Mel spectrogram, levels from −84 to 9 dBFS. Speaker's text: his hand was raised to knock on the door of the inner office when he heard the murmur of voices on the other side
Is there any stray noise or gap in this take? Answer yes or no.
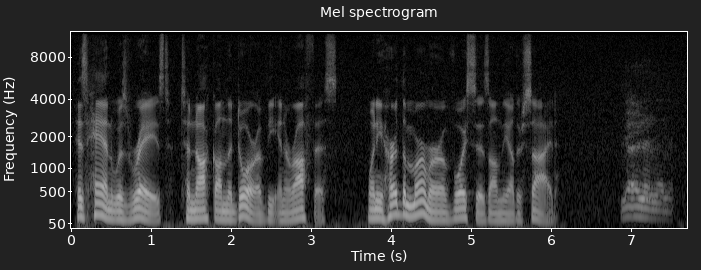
yes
